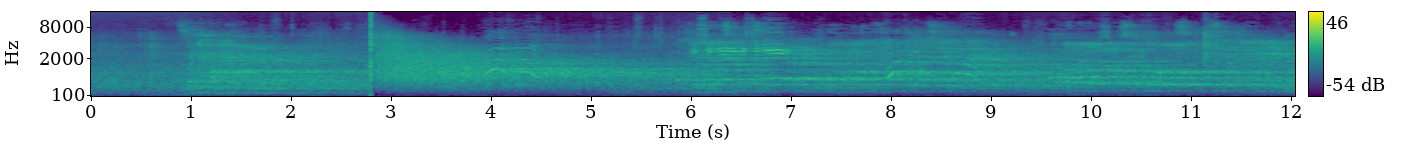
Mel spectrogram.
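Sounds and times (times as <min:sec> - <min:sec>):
crowd chatter: 0:00.0 - 0:12.0
starting gun crack: 0:02.8 - 0:04.0.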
